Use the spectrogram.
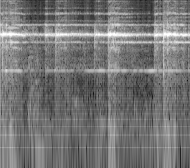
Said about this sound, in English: And now this next bell is one you often hear on the streets around Christmas time. Listen.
